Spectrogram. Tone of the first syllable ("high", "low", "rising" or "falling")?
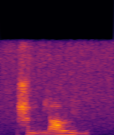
falling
